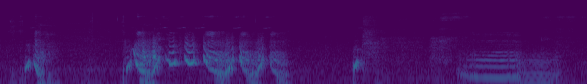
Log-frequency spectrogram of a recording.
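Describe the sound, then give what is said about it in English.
A sleeping female dog lets out soft, wavering howls and whimpers in several drawn-out bursts, fairly quiet, ending in a longer, steadier howl with no talking. “She very rarely sleep howls, but it's always a delight when she does.”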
